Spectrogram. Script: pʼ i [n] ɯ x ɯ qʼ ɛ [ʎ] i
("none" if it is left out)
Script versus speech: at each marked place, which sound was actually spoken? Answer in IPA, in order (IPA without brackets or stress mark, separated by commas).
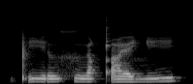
ɾ, ʎ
